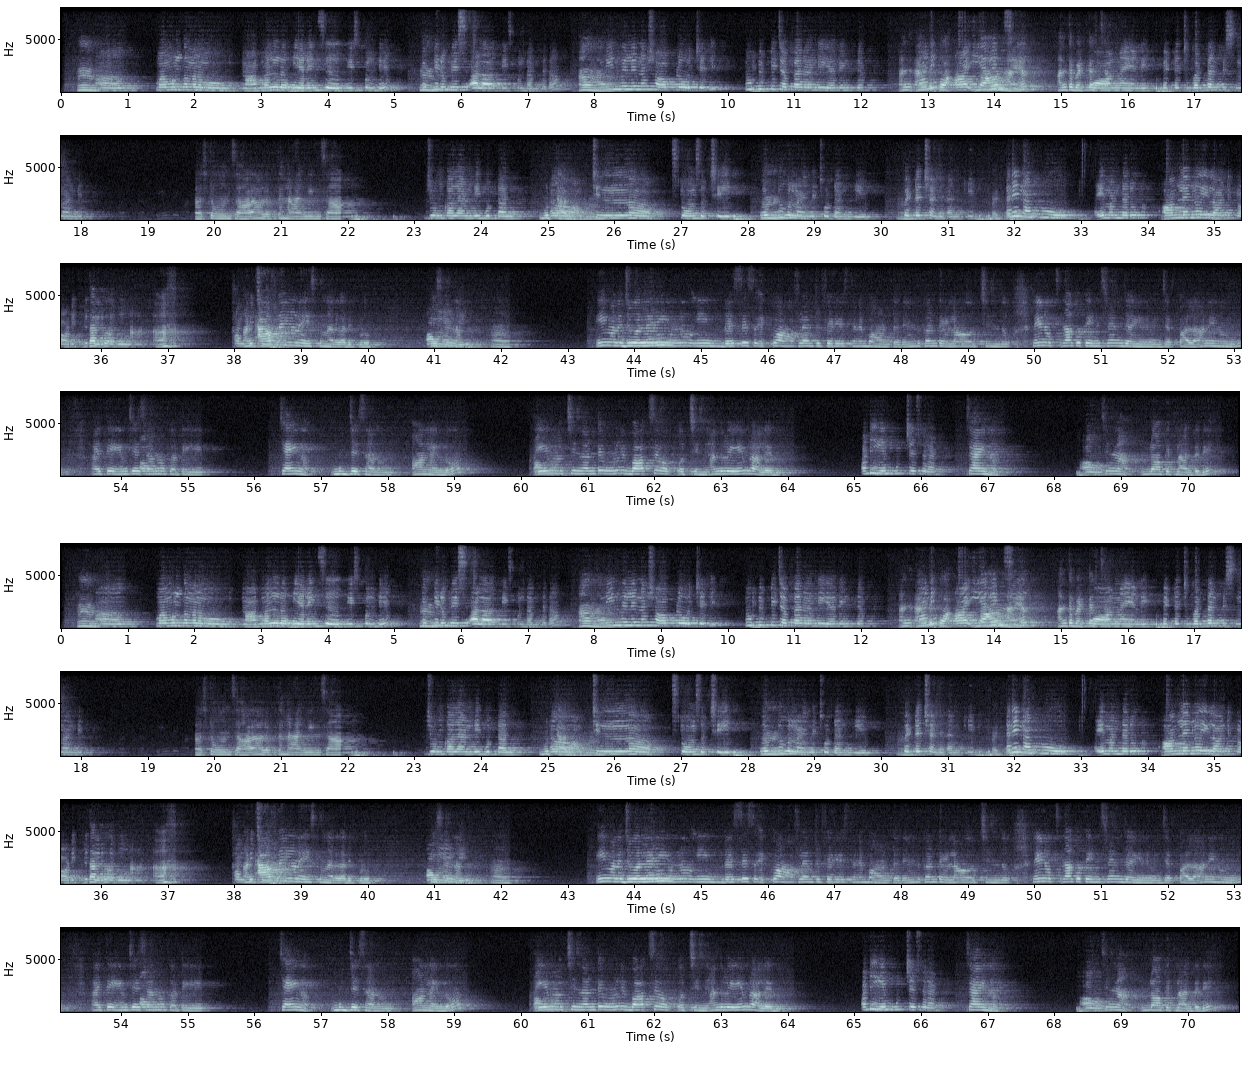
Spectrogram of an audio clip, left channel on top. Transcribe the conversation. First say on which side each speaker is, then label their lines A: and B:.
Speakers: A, on the left; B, on the left.
A: హ్మ్.
B: ఆ మామూలుగా మనము నార్మల్ ఇయర్ రింగ్స్ తీసుకుంటే
A: హ్మ్.
B: ఫిఫ్టీ రూపీస్ అలా తీసుకుంటాం కదా
A: అవునవును.
B: నేను వెళ్ళి నా షాప్ లో వచ్చేసి టూ ఫిఫ్టీ చెప్పారండి ఇయర్ రింగ్స్
A: అన్
B: కానీ
A: అంటే క్వా
B: ఆ ఇయర్
A: బావున్నాయా?
B: రింగ్స్
A: అంత పెట్టచ్చా?
B: బాగున్నాయండి పెట్టచ్చ వర్త అనిపిస్తుందండి
A: స్టోన్స్ లేకపోతే హాంగింగ్స్
B: <inaudible> జంకాలండి బుట్టాలు
A: బుట్టాలు
B: ఆ
A: హ్మ్
B: చిన్న స్టోన్స్ వచ్చి ముద్దుగు
A: హ్మ్
B: ఉన్నాయండి చూడ్డానికి
A: హ్మ్
B: పెట్టచ్చండి దానికి
A: పెట్టొచ్చు
B: కానీ నాకు ఏమంటారు ఆన్లైన్ లో ఇలాంటి ప్రోడక్ట్
A: తక్కువ
B: దొరకదు
A: ఆ,
B: అనిపించిందండి
A: అంటే ఆఫ్లైన్ లోనే తీసుకున్నారు కదా ఇప్పుడు
B: అవునండి
A: తీసుకున్న ఆ ఈ మన జ్యువెల్లరీ
B: మీరు
A: ఉన్న ఈ డ్రస్సెస్ ఎక్కువ ఆఫ్లైన్ ప్రిఫేర్ చేస్తేనే బాగుంటుంది ఎందుకంటే ఎలా వచ్చిందో నేను నాకు ఒక ఇన్సిడెంట్ జరిగింది మీకు చెప్పాలా నేను అయితే ఏం చేశాను
B: అవును
A: ఒకటి చైన్ బుక్ చేశాను ఆన్లైన్లో
B: అవునా
A: ఏం వచ్చిందంటే ఓన్లీ బాక్స్ సాక్షే వచ్చింది అందులో ఏం రాలేదు
B: అంటే ఏం బుక్ చేస్త
A: చైన్
B: ఓ
A: చిన్న లాకెట్ లాంటిది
